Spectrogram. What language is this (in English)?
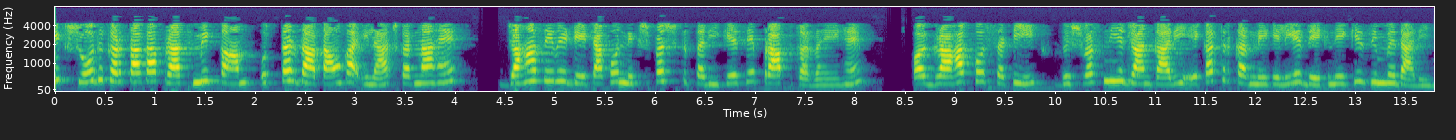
Hindi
